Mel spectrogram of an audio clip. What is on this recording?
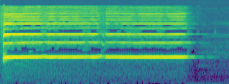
A high-pitched mouthpiece-only sound.
high, howie, mouthpiece, sax, smith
